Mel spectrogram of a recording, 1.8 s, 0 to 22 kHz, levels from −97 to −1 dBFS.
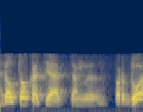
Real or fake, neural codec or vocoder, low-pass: real; none; 3.6 kHz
